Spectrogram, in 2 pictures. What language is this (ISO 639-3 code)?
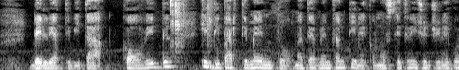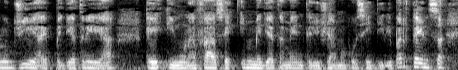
ita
